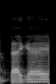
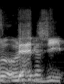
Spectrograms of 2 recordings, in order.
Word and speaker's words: Bege: try to find a Bege or a Beige. Bege, oh my god. I gotta say that right now. It's you're in your head. It's Beji, buddy. Oh, Beji. It's Beji. Beji, sorry.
